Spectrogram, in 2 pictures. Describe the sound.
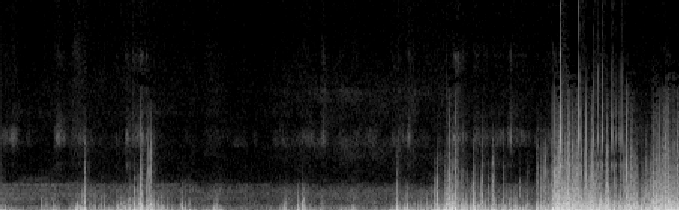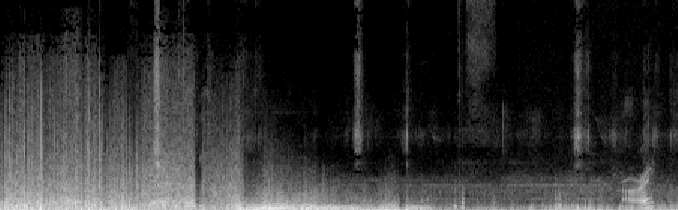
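Heavy wind in a parking lot buffets the microphone in loud, rumbling gusts that swell and roar for several seconds before easing off, with a person talking intermittently beneath the blustery noise.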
